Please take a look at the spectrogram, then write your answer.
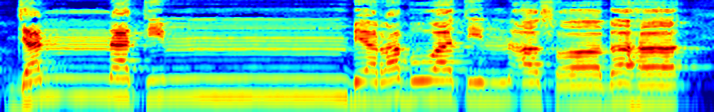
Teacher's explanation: نون ساکن اور تنوین کے بعد با کا حرف آ جائے تو نون کو میم سے بدل کر پڑھتے ہیں، اس کو اقلاب کہتے ہیں.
